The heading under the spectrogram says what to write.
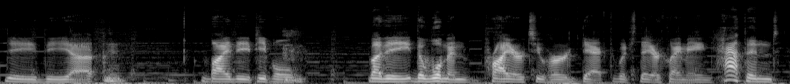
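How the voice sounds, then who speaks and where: Man, game master, bright voice, halting casual narration, light background music. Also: medium pitch, creaky. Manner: halting, hedging, sweary. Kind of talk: casual tabletop game narration over a group call.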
